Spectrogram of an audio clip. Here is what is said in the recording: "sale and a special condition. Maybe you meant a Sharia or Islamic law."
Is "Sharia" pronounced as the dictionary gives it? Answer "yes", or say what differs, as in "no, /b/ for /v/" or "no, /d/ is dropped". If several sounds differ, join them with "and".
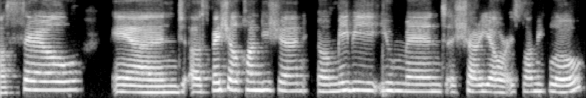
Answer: yes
